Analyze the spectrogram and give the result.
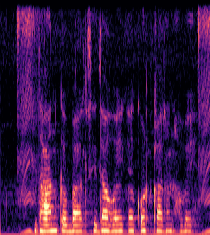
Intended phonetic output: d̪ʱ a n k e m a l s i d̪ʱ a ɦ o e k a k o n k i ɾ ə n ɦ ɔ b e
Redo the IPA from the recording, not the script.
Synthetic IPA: d̪ʱ a n k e b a l s i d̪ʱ a ɦ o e k a k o n k a ɾ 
